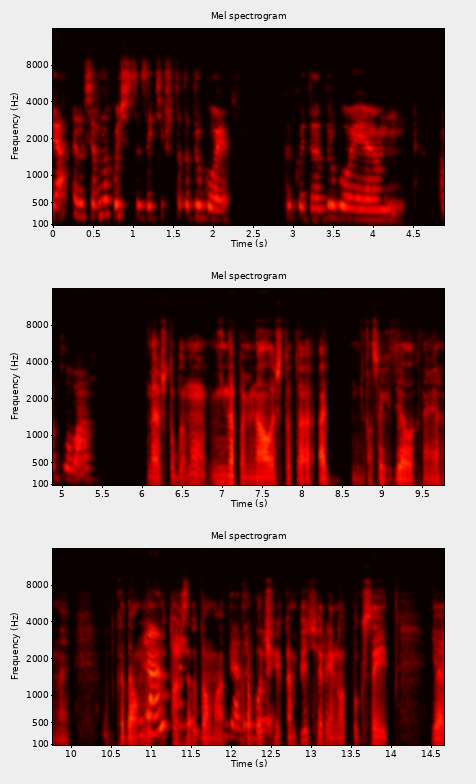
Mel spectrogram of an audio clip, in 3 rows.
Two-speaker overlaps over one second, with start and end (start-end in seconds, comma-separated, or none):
10.9-12.6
